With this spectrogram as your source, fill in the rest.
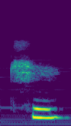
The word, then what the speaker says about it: ch: The fourth one is ch, ch. Combine s with h is ch. Ch is pronounced the same as ch in church.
